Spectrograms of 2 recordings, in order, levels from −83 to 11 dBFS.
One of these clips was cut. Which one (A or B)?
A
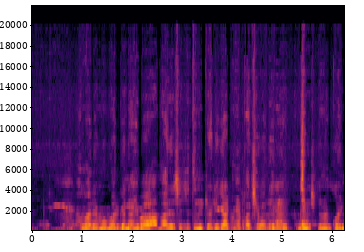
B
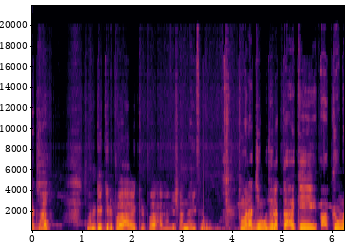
B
